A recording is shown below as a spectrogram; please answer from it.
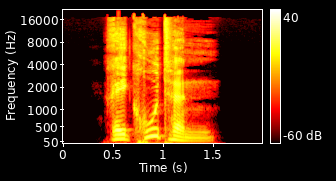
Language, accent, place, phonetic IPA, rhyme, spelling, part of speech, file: German, Germany, Berlin, [ʁeˈkʁuːtn̩], -uːtn̩, Rekruten, noun, De-Rekruten.ogg
- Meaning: 1. genitive singular of Rekrut 2. plural of Rekrut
